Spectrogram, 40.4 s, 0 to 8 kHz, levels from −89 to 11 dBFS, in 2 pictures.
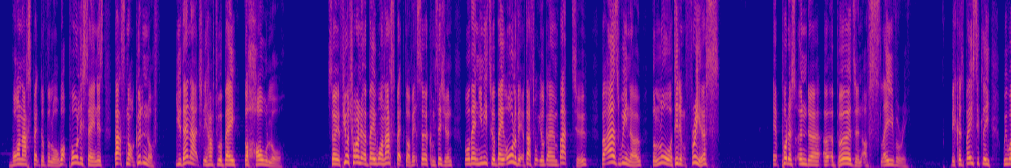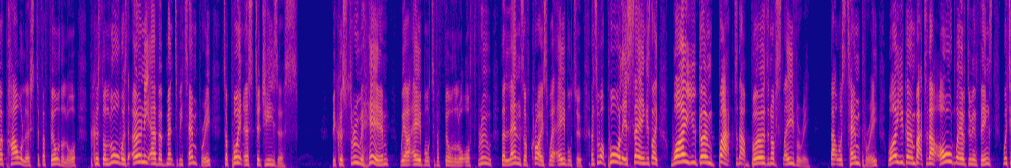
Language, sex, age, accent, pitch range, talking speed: English, male, 30-49, British, 195-260 Hz, 215 wpm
